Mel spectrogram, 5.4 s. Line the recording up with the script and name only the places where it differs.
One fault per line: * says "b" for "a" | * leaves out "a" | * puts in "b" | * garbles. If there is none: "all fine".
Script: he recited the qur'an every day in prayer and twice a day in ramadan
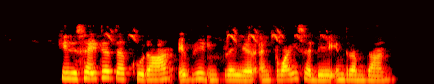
* leaves out "day"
